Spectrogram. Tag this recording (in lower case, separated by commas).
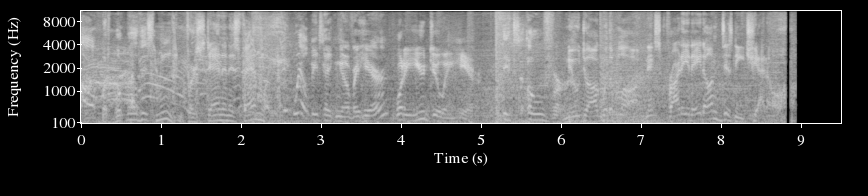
music, speech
